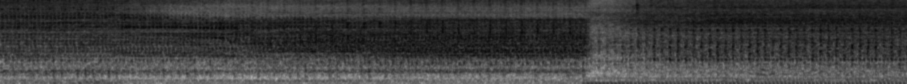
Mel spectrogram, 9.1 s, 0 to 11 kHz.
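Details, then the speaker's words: 2014 VW GTI MK6 with downpipe: light regular tapping about three per second over steady idle with hissy top end; owner suspects slight rod knock, began after intake manifold change, unconfirmed. "Volkswagens they make noises cars they make noises it sounds like I have slight Rob nock in my car take a listen here"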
